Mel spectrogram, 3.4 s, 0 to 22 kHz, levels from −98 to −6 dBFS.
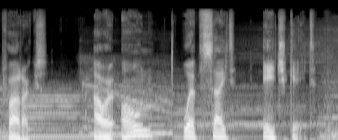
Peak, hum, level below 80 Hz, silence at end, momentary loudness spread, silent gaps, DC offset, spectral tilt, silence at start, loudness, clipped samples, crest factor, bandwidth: -2 dBFS; none; -36 dBFS; 0 s; 13 LU; none; under 0.1%; -6 dB/octave; 0 s; -17 LUFS; under 0.1%; 14 dB; 16 kHz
